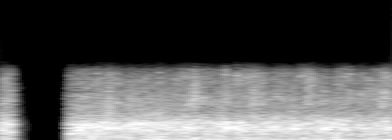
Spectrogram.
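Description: Heavy rain pouring down on a home garden of colorful caladium plants, a dense, steady hiss that begins after a brief silent gap and continues unbroken.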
